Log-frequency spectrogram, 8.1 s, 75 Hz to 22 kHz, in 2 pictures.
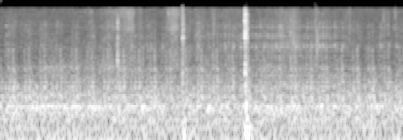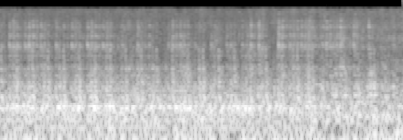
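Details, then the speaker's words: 2003 Johnson 70hp four-stroke outboard idling out of gear in warm-up mode, not yet fully warm: steady even low idle rumble, no knocks, misses or surging; runs great, normal warm-up idle. "gear but we'll uh let it warm up just a little bit see you can see like it's not in gear I got my tub you know anyway runs pretty good runs great"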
